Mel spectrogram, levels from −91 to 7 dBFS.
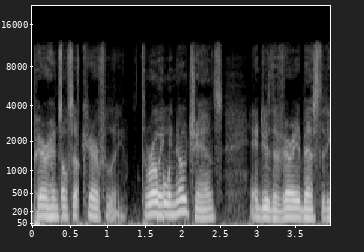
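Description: A garbled flutter runs from 0.39 to 0.61 s, and again from 1.67 to 1.84 s. Both are frames out of order. Two neighbouring runs of frames were decoded in swapped order, so each stretch of speech plays with its halves exchanged. The first uses runs of four frames, about 104.5 ms each. The second uses runs of three, about 78.4 ms each. Both fit frames of roughly 26 ms, and no time is lost.

Between 1.28 and 1.44 s, the speech briefly jumbles. This comes from chunks out of order. A 40 ms chunk landed three chunks late, so it plays after the 120 ms of audio that should follow it. Nothing is missing, but the sequence is scrambled, with three abrupt joins.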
